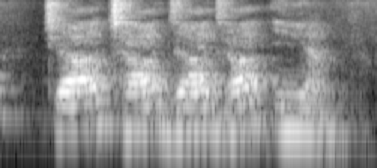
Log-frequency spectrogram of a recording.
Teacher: आगे इच्चू यसा नाम तालु, इच्चू यसा नाम तालु, इसमें क्या कहेगा, तालु, ई छोटकी बड़की, चा वर्ग में क्या, चा छा जा झा इया, और क्या, या और सा, इन सभी का उच्चारण स्थान क्या होता है, तालु।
